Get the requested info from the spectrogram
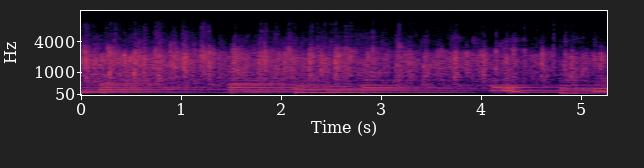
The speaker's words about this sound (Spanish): Vamos, dale un aplauso fuerte si tú lo crees, si lo entiendes.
